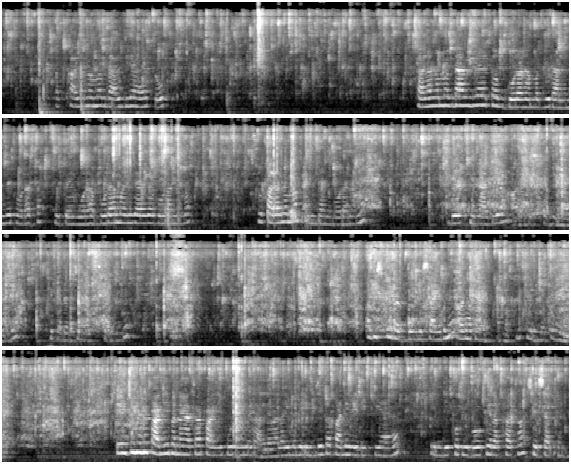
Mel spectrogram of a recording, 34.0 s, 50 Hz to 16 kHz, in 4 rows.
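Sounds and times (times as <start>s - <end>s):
liquid swishing and sloshing: 7.0s - 34.0s.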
